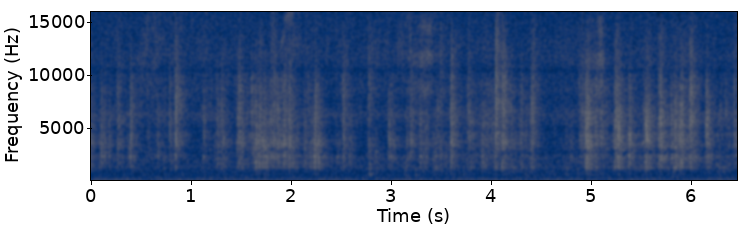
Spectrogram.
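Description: Kitten claws clicking and scratching on cardboard and a hard floor: quick irregular ticks and rustles, thickest about two seconds in and again near the end, over a steady low hum.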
